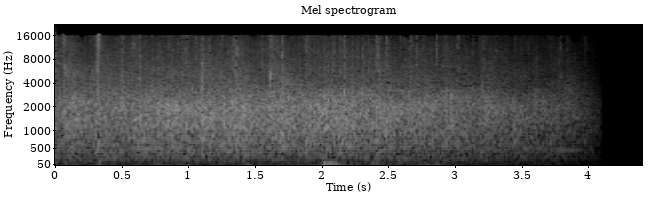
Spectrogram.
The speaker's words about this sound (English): This is all made possible with our wonderful partners in this lecture series, the Open Society Baltimore. Let's please give them a round of applause here.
